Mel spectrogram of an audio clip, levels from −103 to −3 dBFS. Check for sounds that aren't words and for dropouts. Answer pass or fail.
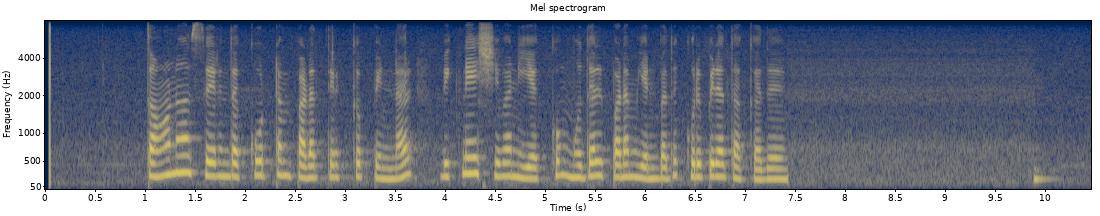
pass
